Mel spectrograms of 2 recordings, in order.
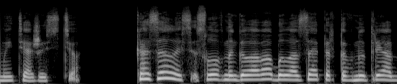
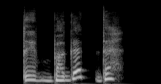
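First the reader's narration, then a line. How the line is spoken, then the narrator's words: Hoarse rasp. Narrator (Russian): прохрипела я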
